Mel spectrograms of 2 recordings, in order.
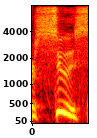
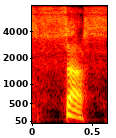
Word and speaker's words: sus: Did they say, is it sus or Seuss? It's sus. It's not Seuss? No, Seuss is sweet in German. Oh, isn't sus from that Among Us game?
